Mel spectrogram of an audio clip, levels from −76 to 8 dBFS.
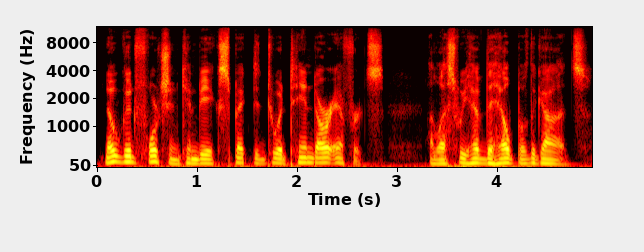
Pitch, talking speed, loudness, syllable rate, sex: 100 Hz, 220 wpm, -17 LUFS, 5.8 syllables/s, male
